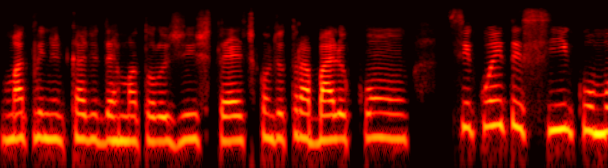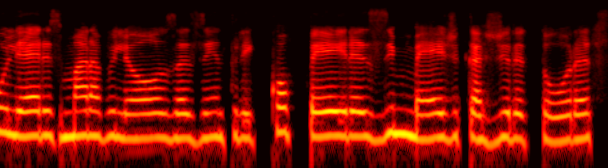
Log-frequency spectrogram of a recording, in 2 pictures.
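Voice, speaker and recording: A woman with an unremarkable speaking voice and a fairly high pitch talks at a moderate pace with hardly any pauses, her intonation fairly even, in a dry, close sound with no echo. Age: 40s. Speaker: HR manager. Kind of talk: podcast interview.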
